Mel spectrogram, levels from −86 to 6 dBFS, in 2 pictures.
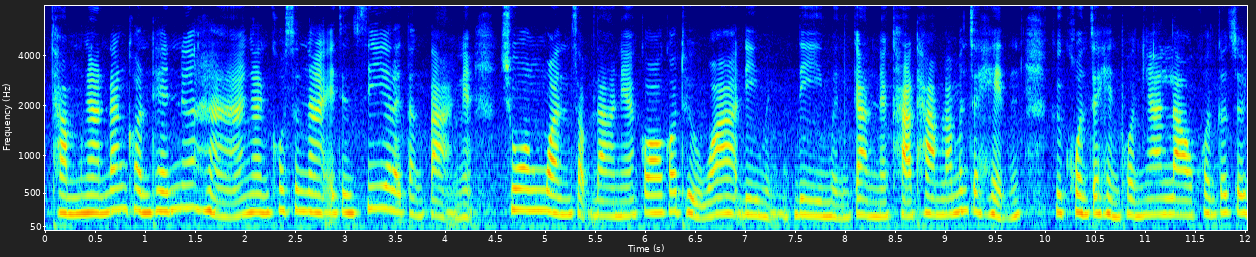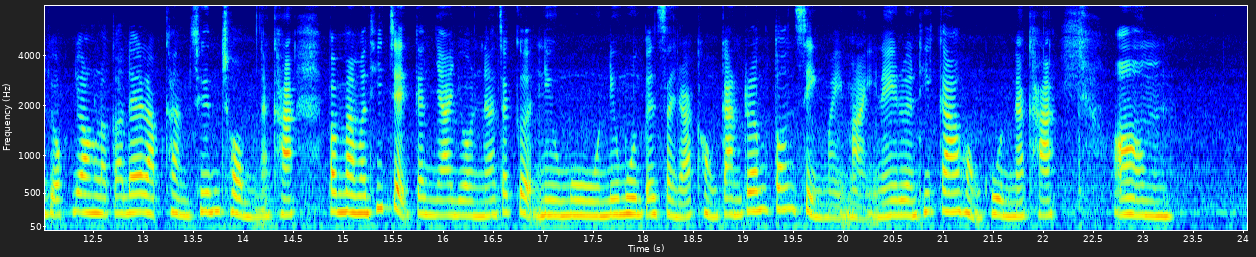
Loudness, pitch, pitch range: -24 LUFS, 225 Hz, 200-245 Hz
